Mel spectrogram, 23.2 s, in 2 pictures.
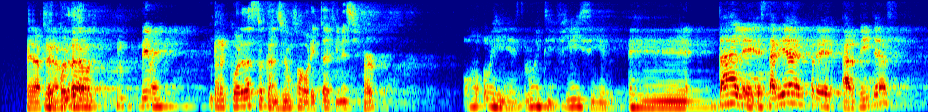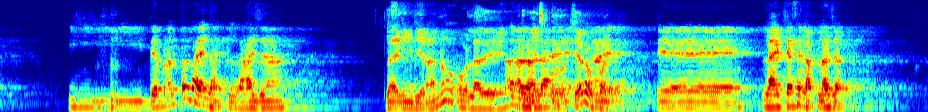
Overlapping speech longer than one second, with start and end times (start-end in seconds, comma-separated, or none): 17.9-19.2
